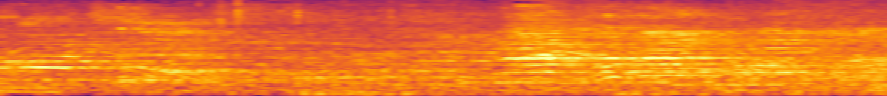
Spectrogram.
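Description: Spectators and coaches talking over one another in a school gym, with no single clear speaker, growing a little louder about two and a half seconds in.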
